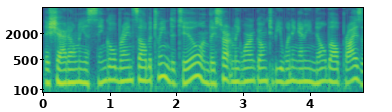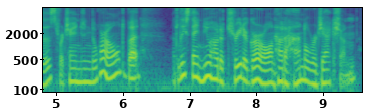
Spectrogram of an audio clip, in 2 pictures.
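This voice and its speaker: A woman reading a scripted fiction audiobook in an expressive, ASMR storytelling style. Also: sits low, a little fast. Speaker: audiobook narrator.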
